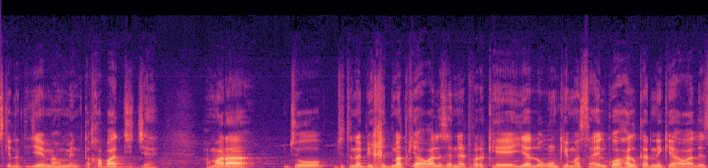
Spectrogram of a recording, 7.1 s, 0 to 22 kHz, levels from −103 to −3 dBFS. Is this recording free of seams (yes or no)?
yes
